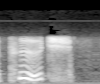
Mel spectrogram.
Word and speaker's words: Puig: And then you moved on to Pooch, which is confusing because it's spelled P-U-I-G, where you were the Executive Vice President of Sales and Marketing for the U.S.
